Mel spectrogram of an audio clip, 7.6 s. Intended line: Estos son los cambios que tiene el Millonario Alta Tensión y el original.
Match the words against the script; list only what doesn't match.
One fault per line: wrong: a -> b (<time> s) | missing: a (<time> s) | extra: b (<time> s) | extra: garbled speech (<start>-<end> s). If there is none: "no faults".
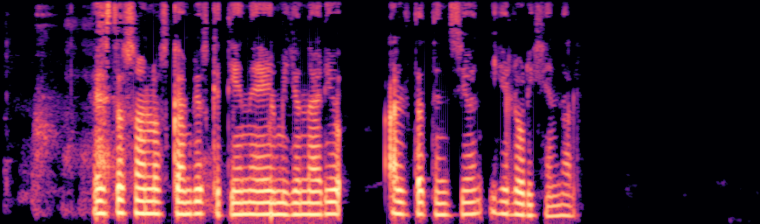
no faults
